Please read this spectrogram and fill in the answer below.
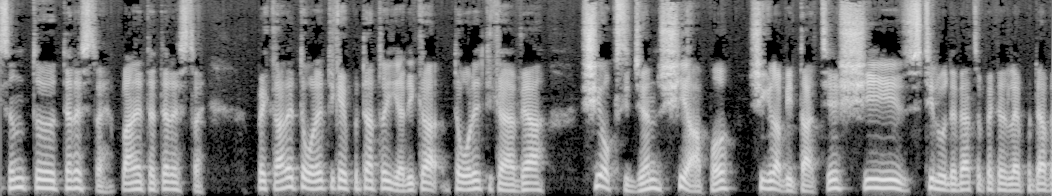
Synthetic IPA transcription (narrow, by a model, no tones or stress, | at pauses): sunt̪t̪ːe̞ɾe̞st̪ɾe̞plane̞t̪e̞t̪e̞ɾe̞st̪ɾe̞ | pe̞kaɾe̞t̪e̞o̞ɾet̪ikajput̪eat̪ɾəiad̪ikət̪e̞o̞ɾe̞t̪ikajavea | ʃio̞ksid͡ʒe̞nʃia̰pə | ʃiɡɾavit̪at̪sije̞ʃist̪iluld̪e̞vjat̪səpe̞kaɾelajput̪eaːvʲ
